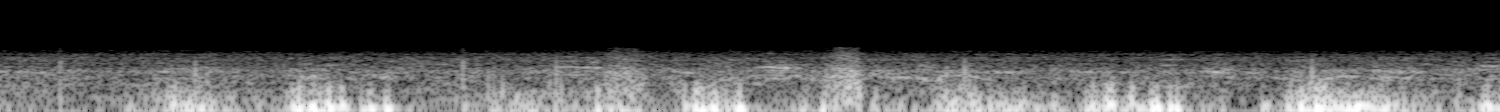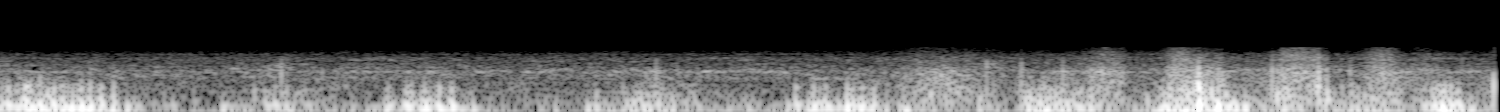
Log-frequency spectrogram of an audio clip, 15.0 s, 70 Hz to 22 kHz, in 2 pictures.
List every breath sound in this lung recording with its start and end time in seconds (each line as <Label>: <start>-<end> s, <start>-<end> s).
Inhalation: 0.84-1.40 s, 2.66-3.27 s, 4.66-5.39 s, 6.38-7.33 s, 8.65-9.42 s, 10.47-11.11 s, 11.50-12.04 s, 12.64-13.28 s, 13.91-14.63 s
Exhalation: 1.43-1.99 s, 3.34-3.78 s, 5.40-6.00 s, 7.41-8.19 s, 9.46-9.94 s, 12.07-12.62 s, 13.26-13.83 s, 14.67-15.00 s
Crackles: 0.84-1.40 s, 1.43-1.99 s, 2.66-3.27 s, 3.34-3.78 s, 4.66-5.39 s, 5.40-6.00 s, 6.38-7.33 s, 7.41-8.19 s, 8.65-9.42 s, 9.46-9.94 s, 10.47-11.11 s, 11.50-12.04 s, 12.07-12.62 s, 12.66-13.22 s, 13.26-13.83 s, 13.91-14.63 s, 14.67-15.00 s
